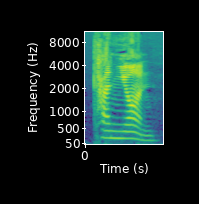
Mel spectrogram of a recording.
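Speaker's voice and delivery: Spanish "Cañón", as "kah-NYOHN". Shown as a demonstration. Teacher giving words to practice, NY sound in "Cañón". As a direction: say "Cañón" with NY, stress the end. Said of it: "N Y like in the word canyon".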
